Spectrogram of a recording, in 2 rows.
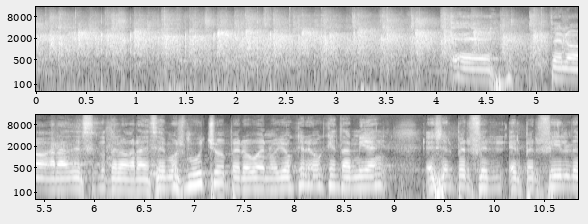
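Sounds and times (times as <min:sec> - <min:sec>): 
audience applause at a rock festival in Navia: 0:00.0 - 0:06.3
speech: 0:04.2 - 0:10.8.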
